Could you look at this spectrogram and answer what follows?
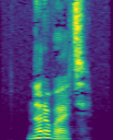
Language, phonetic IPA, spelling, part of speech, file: Russian, [nɐrˈvatʲ], нарвать, verb, Ru-нарвать.ogg
- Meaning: 1. to gather, to come to a head 2. to pick (a quantity of) 3. to tear (a quantity of)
